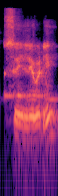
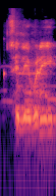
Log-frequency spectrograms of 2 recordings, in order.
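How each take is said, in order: First: The stress is on the first syllable. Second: The stress is on the last syllable. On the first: It means famous. "con el acento al inicio" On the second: It means I celebrated. "con el acento al final"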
